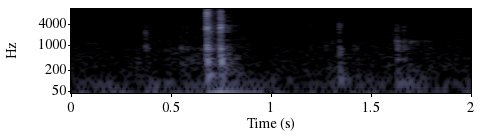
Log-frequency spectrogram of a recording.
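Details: Rebuilt 1953 Harley-Davidson Panhead four-speed transmission, shifted by hand on the bench with the lid on: one crisp clack as the gear drops in, then light ticks with no grinding; normal gear engagement.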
